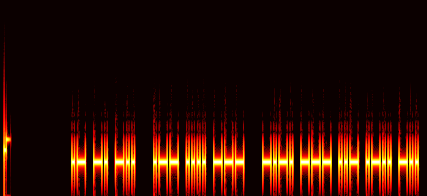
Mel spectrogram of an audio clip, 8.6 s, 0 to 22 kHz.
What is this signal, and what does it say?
Morse code, heard as a keyed tone, about 22 wpm, 700 Hz. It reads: AND WHO COULD
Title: Sentences from Top 1000 Words - Review Part 3 - 22wpm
